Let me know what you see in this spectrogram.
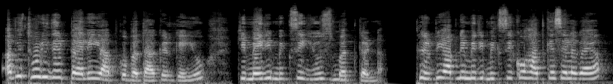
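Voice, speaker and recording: A woman voicing a hot-tempered young sister-in-law in a cartoon story, snapping in a shrill, raised voice. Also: animated, fairly quick, darkish tone. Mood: angry.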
